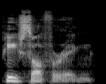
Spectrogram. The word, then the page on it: peace offering: British English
